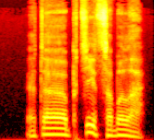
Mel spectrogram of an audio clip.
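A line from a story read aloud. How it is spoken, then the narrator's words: Quiet. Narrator (Russian): сказал Николин тихо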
